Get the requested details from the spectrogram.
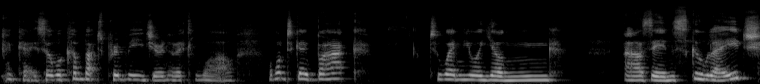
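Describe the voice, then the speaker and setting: Speaking in a Lancashire accent, a woman uses a medium pitch and fairly even intonation. Her pace is moderate, broken by long, frequent pauses. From Lancashire, northern England. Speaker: podcast host, former transport regulator. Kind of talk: interview.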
